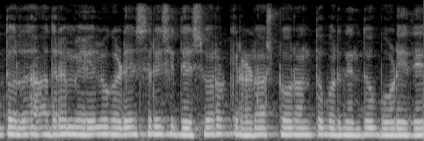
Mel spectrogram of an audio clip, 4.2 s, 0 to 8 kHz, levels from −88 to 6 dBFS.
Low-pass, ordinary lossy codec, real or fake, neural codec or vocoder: 7.2 kHz; none; fake; vocoder, 22.05 kHz, 80 mel bands, WaveNeXt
